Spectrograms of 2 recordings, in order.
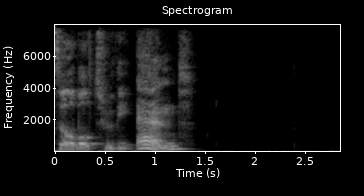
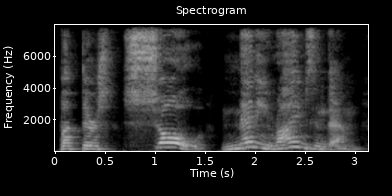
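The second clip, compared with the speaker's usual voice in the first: awed; 4 semitones higher, 3 dB louder, slower than usual. Real, not acted. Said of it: "gushing over the lyrics".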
